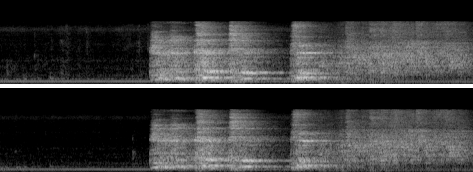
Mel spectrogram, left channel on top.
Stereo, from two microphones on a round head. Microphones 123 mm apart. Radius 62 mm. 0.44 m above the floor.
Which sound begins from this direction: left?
A cough, at 1.5 s.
